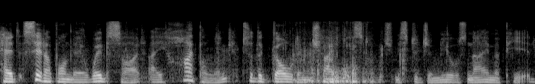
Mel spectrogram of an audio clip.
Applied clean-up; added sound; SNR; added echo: neural mask model RNNoise.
